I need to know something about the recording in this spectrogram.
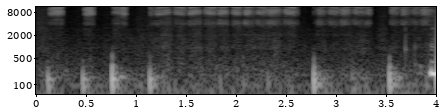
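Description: Chalk scratching on a chalkboard as words are written, in a series of short strokes with brief gaps between them and light taps as the chalk meets the board.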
